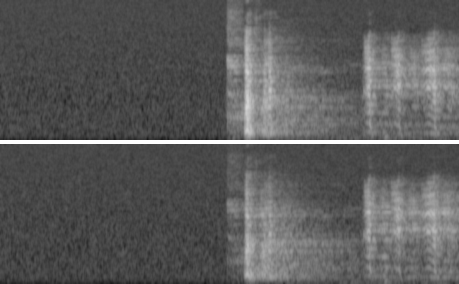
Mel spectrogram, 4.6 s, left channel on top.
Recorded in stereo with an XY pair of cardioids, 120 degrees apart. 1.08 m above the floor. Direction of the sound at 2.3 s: 60° left.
